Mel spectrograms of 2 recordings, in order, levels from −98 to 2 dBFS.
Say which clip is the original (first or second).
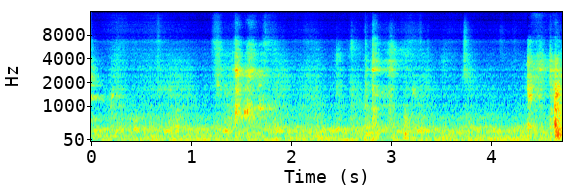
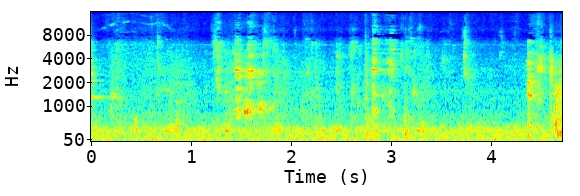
second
